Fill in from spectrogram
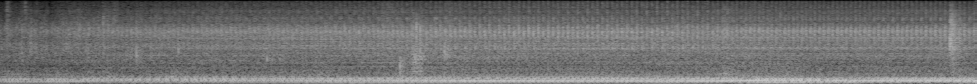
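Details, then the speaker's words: Old engine in a Subaru Brat after reinstall and intake manifold repair; deep steady idle with an uneven tapping rattle rising slightly with revs, valves to be adjusted to quiet it. "that engine that old engine rattles pretty bad i'm gonna adjust the valves on it though and see if i can get it quiet down a little bit"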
